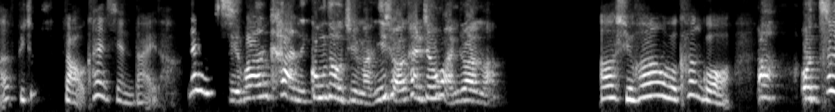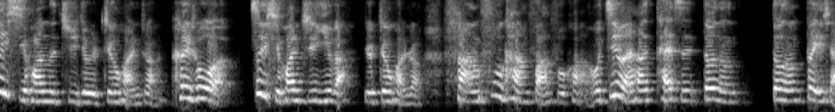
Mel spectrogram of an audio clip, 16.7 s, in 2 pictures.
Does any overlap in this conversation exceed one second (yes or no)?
no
